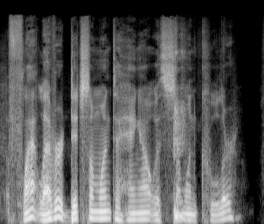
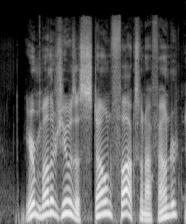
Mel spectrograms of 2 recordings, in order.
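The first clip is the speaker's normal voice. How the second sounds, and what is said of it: Hank Hill impression. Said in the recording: “Hank Hill shit. ... That's a good impression.”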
